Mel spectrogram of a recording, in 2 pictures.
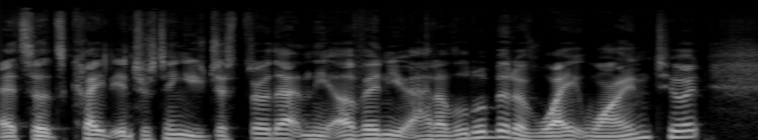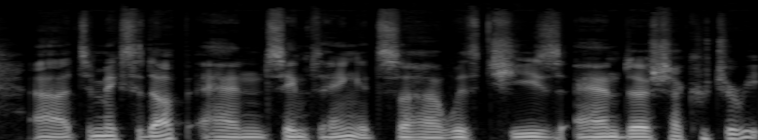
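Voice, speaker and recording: The recording is very clean, with a silent background and a dry, close sound with no echo. A man with a fairly low pitch talks at a very fast pace with lively intonation. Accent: American. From United States. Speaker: podcast co-host. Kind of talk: casual chat.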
